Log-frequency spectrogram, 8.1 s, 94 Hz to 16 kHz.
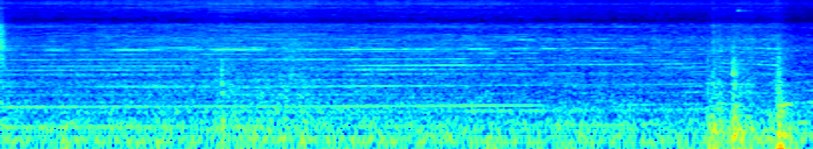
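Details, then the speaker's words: Convertible top hydraulics cycling on a 1999 Mercedes SLK230 with trim removed: steady, even electric pump hum with no straining or grinding, sounding like air mixed with hydraulic fluid; no oil leaks seen, top working normally. "you can actually hear it sounded like it kind of sounds like air mixed in with hydraulic fluid that funk that operates the top i don't see any oil leaks but okay let's uh probably sounds fine to me"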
